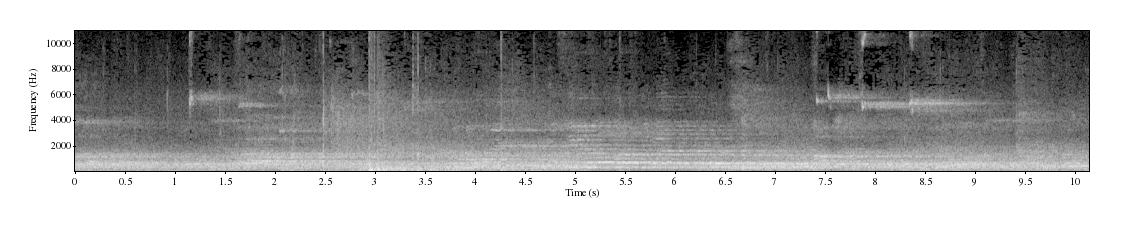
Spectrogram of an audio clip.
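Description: Indoor futsal play in an echoing sports hall: shoes squeaking briefly on the court floor, a single sharp ball strike about three seconds in, and players calling out.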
